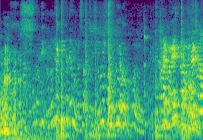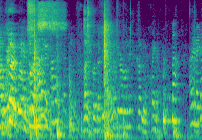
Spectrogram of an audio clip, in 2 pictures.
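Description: Teenagers talk and laugh together in a lively group.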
